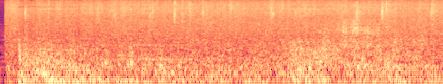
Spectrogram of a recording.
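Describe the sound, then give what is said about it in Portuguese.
Heavy rain of the kind typical of the hot months pours down steadily at night on a river steamboat, in a dense, continuous roar, with low rumbling thunder underneath throughout; no voices are heard. “Já é noite, uma forte chuva, daquelas que costumam cair nos meses quentes, desabou sobre nós.”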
